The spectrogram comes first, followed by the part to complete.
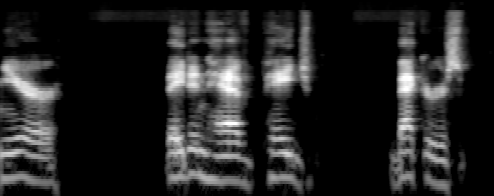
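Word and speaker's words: Bueckers: they didn't have Paige Beckers that's that's actually the correct pronunciation by PA Beckers um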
